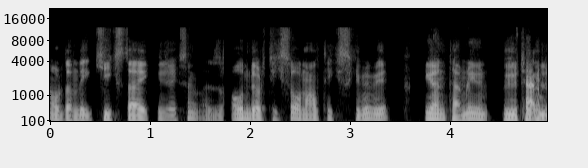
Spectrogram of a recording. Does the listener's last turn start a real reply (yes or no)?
yes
